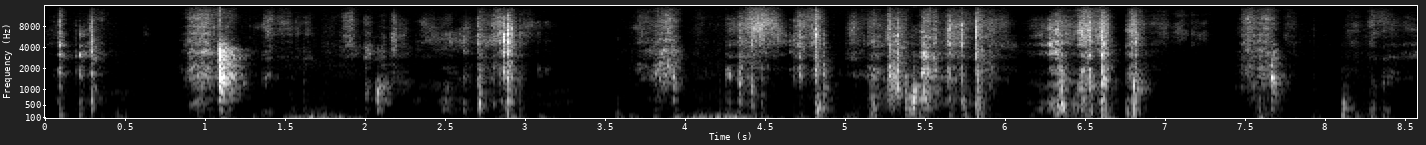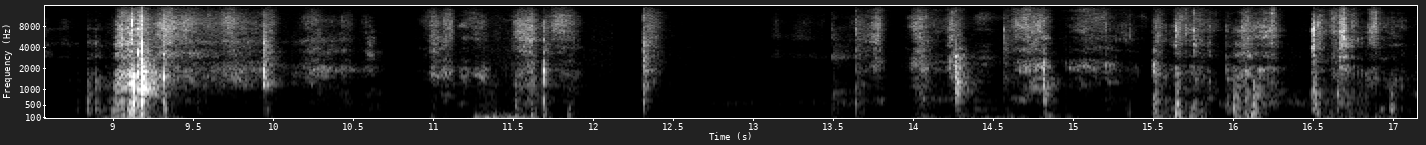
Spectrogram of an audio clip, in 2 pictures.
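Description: Paper pieces being folded and creased with a bone folder during a crafting session: scattered soft scrapes, rubs and crisp taps arriving in irregular clusters with quiet gaps between.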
